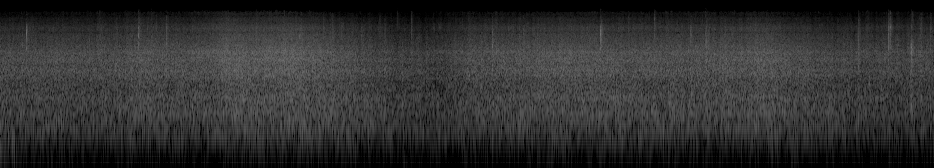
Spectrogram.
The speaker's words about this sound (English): Listen to that, it's raining good. All right, now here's the real rain. We got some wind too. You can't even hear the fire.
